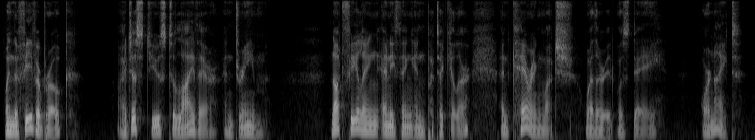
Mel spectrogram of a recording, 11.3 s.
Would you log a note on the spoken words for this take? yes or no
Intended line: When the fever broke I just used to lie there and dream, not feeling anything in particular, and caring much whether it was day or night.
no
